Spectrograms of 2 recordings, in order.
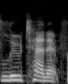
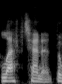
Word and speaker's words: lieutenant: That's lieutenant for all the Americans listening, not lieutenant, the way the word is actually pronounced.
